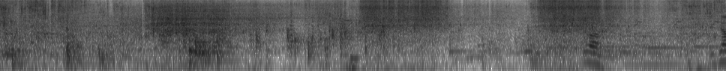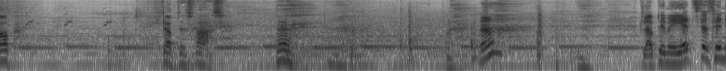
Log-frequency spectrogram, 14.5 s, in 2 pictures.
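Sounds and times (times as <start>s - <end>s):
bucket of water poured through a hatch: 0.0s - 7.4s
speech: 7.2s - 7.5s, 8.9s - 10.5s, 12.0s - 12.4s, 13.7s - 14.5s.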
